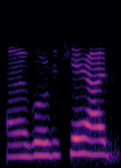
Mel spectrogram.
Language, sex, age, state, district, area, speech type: Goan Konkani, female, 60+, Goa, Bardez, rural, conversation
